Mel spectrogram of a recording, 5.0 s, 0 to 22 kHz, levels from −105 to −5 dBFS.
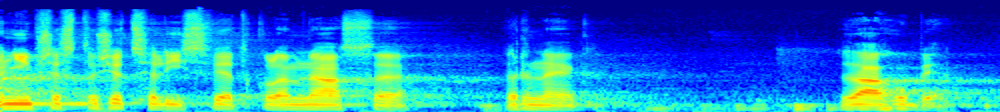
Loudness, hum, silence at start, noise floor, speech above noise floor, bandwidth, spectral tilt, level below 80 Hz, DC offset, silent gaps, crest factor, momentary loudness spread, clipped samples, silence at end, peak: -36 LUFS; none; 0 s; -61 dBFS; 25 dB; 17 kHz; -4 dB/octave; -72 dBFS; under 0.1%; none; 24 dB; 21 LU; under 0.1%; 0 s; -14 dBFS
